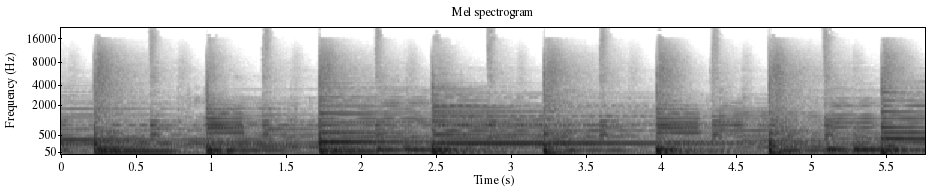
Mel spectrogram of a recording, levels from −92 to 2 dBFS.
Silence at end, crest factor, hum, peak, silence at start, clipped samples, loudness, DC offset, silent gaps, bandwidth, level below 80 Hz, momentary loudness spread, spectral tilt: 0 s; 18 dB; none; 0 dBFS; 0 s; under 0.1%; -19 LUFS; under 0.1%; none; 17.5 kHz; -22 dBFS; 7 LU; -7 dB/octave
